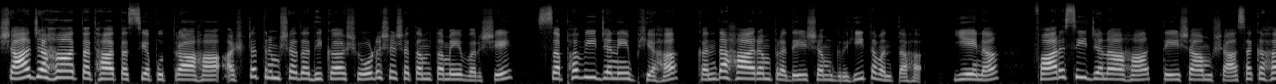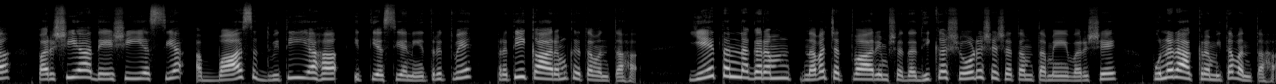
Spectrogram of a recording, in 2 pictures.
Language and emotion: Sanskrit, neutral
